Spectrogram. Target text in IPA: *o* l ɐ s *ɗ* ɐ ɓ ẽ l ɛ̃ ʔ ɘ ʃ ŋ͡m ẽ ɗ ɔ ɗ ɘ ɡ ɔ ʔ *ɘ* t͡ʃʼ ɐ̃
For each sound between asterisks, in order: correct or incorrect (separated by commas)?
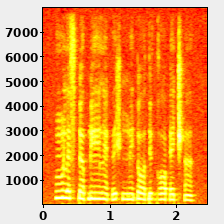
incorrect, correct, incorrect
